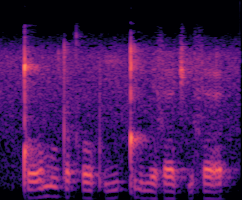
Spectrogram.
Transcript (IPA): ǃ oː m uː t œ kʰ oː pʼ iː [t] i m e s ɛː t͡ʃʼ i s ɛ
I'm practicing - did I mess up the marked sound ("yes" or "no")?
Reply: yes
